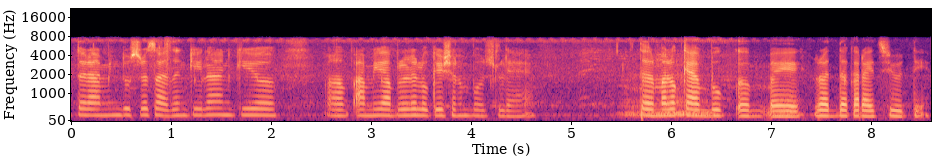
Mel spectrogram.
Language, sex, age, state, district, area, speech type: Marathi, female, 45-60, Maharashtra, Nagpur, rural, spontaneous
